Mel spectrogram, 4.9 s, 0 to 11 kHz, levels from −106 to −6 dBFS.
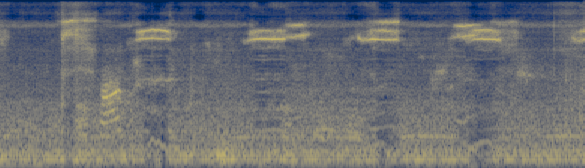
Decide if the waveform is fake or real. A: fake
